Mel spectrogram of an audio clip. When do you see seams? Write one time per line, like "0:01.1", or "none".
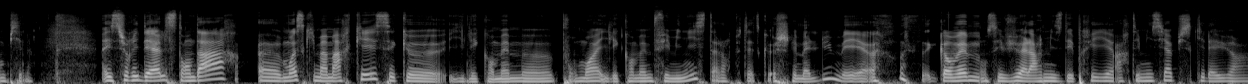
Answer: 0:09.8
0:11.1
